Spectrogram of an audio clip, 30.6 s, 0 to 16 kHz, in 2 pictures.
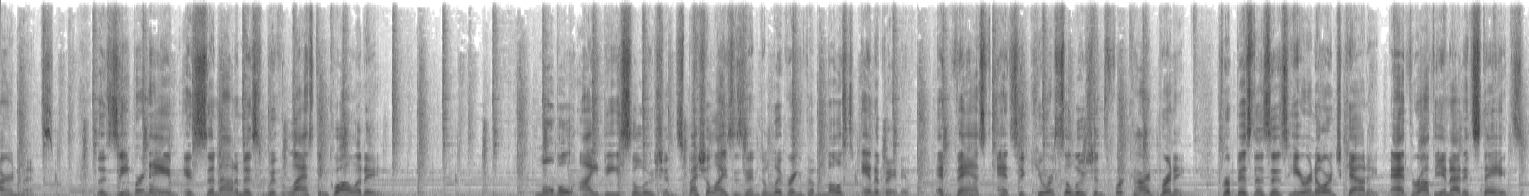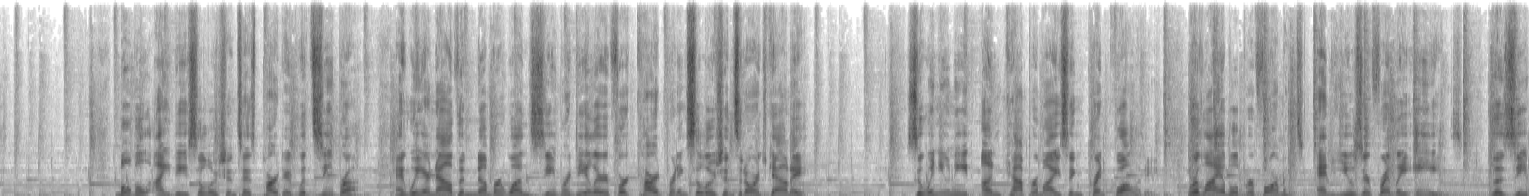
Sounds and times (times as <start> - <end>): Speech: 0.0 - 3.9, 5.4 - 15.2, 16.4 - 23.4, 24.4 - 30.5
Music: 0.0 - 30.5.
